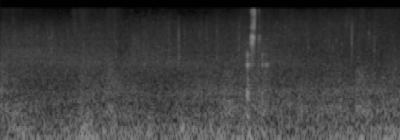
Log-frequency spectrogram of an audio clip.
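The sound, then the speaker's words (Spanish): A steady, low whirring rumble from a spinning homemade contraption, recorded as a sound effect, runs throughout, loud and continuous, with one brief sharp click partway through and a voice speaking a single word. “El sonido de algo dando vueltas, que viene de esto que han hecho aquí.”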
